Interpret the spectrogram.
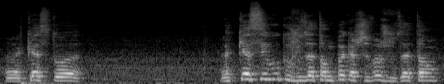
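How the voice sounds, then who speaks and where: A man with a notably high-pitched voice chats casually as he plays a game. He rambles and grumbles in crude, sweary slang, recorded at home over clearly audible background noise. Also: fast talker, a little mellow, recorded from a distance. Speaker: let's play streamer. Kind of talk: casual gameplay commentary chat.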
